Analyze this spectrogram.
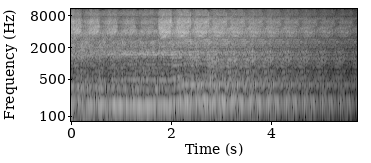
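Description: An acoustic guitar strums along.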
